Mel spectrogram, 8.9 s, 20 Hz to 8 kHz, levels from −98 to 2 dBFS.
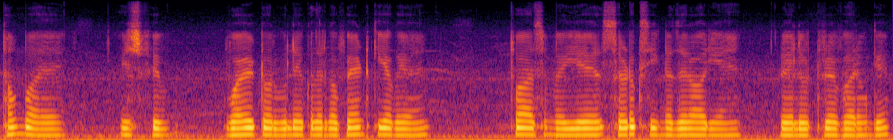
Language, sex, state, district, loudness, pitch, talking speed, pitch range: Hindi, male, Rajasthan, Bikaner, -15 LUFS, 135 Hz, 155 wpm, 130-140 Hz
